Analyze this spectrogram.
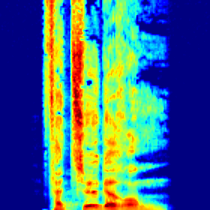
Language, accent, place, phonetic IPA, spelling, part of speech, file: German, Germany, Berlin, [fɛɐ̯ˈt͡søːɡəʁʊŋ], Verzögerung, noun, De-Verzögerung.ogg
- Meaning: delay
